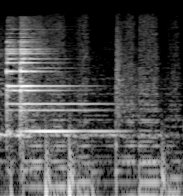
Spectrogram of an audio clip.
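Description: A notification-bell 'ding' sound effect, struck once just after the start and ringing on as it fades over about a second and a half, over background music with a low thudding beat.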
